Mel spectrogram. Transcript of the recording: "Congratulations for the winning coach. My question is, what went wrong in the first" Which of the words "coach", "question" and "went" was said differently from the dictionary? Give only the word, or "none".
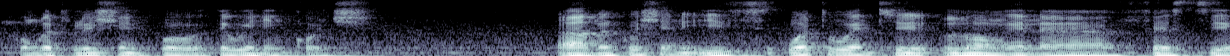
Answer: none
